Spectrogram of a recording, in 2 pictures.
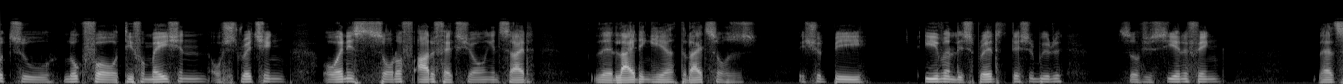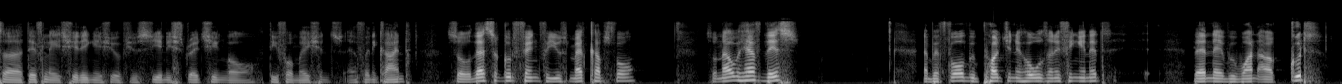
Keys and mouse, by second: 4.9-15.6 middle drag, 16.3 middle click, 17.1 KP_1, 17.6 KP_5, 20.6 click.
